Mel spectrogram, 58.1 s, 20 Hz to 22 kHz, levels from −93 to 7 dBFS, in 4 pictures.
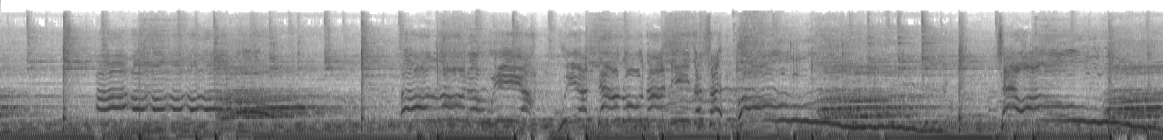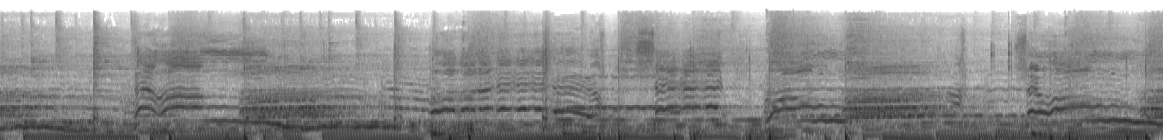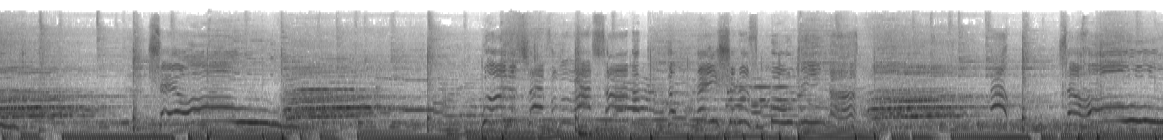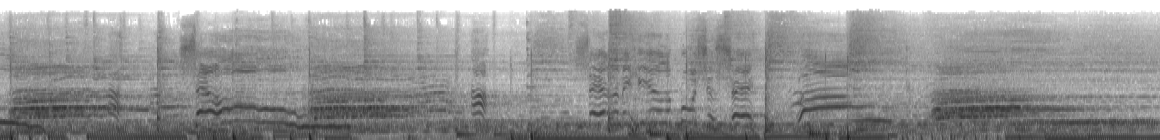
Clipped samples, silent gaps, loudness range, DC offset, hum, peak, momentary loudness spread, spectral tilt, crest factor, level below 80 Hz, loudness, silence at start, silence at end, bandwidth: under 0.1%; none; 2 LU; under 0.1%; none; -2 dBFS; 6 LU; -5 dB/octave; 14 dB; -24 dBFS; -17 LUFS; 0 s; 0 s; 16.5 kHz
